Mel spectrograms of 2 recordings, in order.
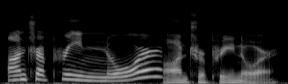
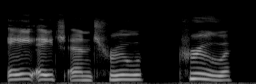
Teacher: So in American English, the correct pronunciation is more like ah n true prhure. Notice how that stress shifts to the end. And those first few vowels, they change quite a bit.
